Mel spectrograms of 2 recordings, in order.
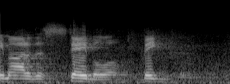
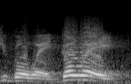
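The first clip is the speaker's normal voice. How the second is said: louder, insistent shooing away; upset rebuff; 2 semitones higher, 6 dB louder than usual. A narrator's reading. Crying boy to Jackie in the guardhouse, upset rebuff. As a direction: push him away with the voice.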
